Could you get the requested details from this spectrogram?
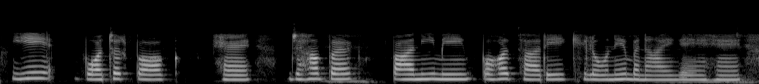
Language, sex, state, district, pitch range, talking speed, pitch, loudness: Hindi, female, Uttar Pradesh, Jalaun, 220-245 Hz, 100 wpm, 235 Hz, -27 LUFS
